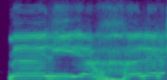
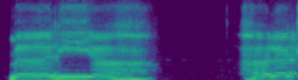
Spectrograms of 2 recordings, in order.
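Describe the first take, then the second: First: The two words merge with no break. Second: A brief breathless pause separates the two words. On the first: "I will connect with إدغام" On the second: "I pause, not stop. I just pause for a second and continue"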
